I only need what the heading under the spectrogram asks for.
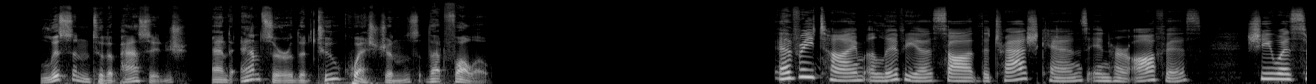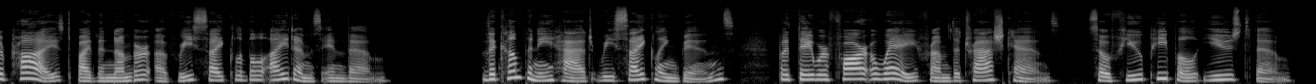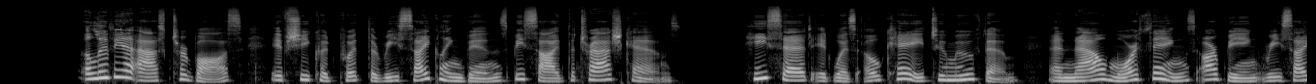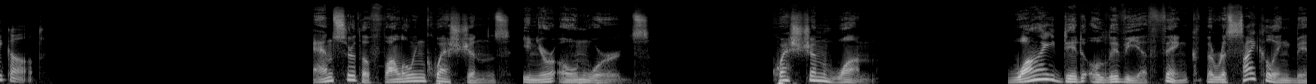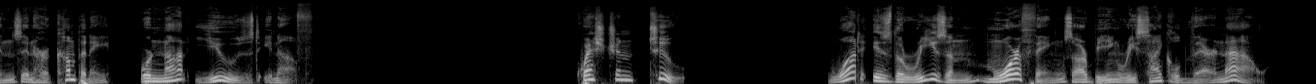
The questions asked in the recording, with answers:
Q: What is the reason more things are being recycled there now?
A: It is because the recycling bins are next to the trash cans.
